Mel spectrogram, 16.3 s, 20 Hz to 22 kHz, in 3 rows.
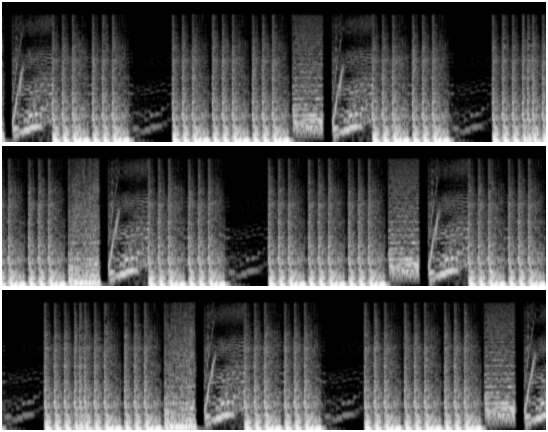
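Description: Electronic music loop playing back from an FL Studio project: a dense, distorted pattern with a rapid stuttering bass, repeating about every 1.6 s with a short break before each repeat.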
